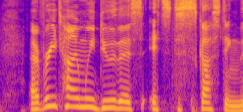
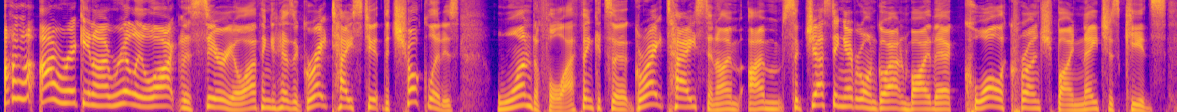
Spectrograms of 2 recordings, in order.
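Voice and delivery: put-on higher, hammy Australian accent; 4 semitones higher than usual. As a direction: sell it like an Australian ad. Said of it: "Do you like my Australian accent?".

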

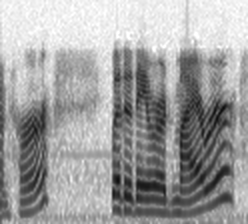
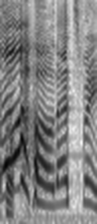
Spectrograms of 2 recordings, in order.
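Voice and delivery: amused reaction; 6 semitones higher, 5 dB louder than usual. Acted. Acting out someone laughing at her.

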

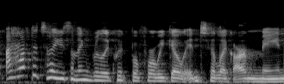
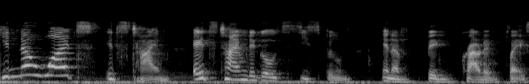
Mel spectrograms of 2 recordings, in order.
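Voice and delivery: mock decisive self-talk; 4 semitones lower, slower than usual. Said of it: "I'm like".

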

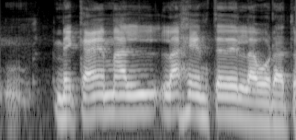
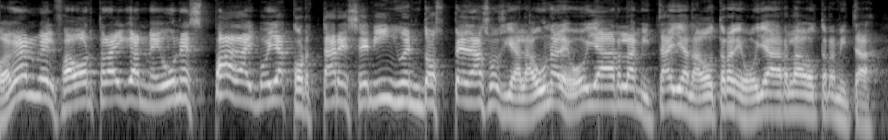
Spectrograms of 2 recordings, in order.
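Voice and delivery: Solomon's command; 9 semitones higher than usual. Acted. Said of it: "llegó y dijo".

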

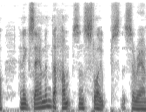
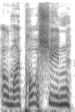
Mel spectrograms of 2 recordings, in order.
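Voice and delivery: high, drawn-out wail of pain; high-pitched, slow "ow"-like lament; pained cry; 13 semitones higher, slower than usual. Acted. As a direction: cry out slowly and high over a sore shin. Hurt Mole cries out.

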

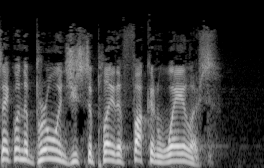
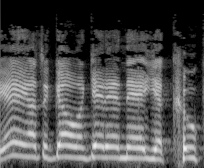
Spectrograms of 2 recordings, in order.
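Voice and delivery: high-pitched friendly greeting; breezy mock Australian official; jovial customs officer; 7 semitones higher than usual. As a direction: wave them through, pitched well up.

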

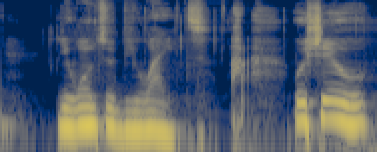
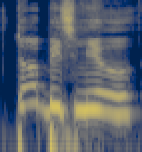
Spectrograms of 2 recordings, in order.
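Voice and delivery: mock plea; 10 semitones higher than usual. Pleading with imagined attacker.

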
